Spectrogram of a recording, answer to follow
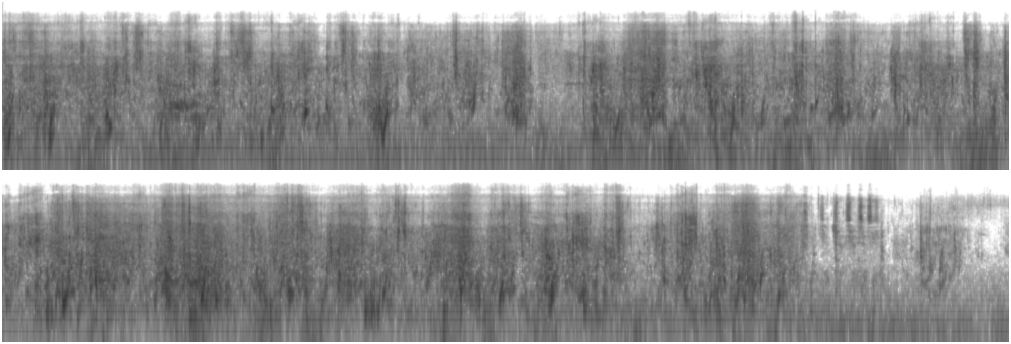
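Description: Sea kayak paddle strokes splashing and water rushing along the hull as the kayak is paddled hard, with a steady low rumble of wind on the microphone. The splashing eases off in the last few seconds as the kayak slows.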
